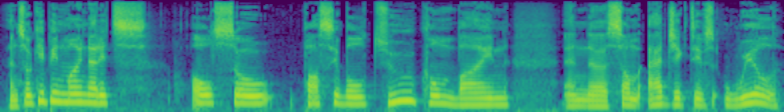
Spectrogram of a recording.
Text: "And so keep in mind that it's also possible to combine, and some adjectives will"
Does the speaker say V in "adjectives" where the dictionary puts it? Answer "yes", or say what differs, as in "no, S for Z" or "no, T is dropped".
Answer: yes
